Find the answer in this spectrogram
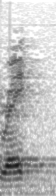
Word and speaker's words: Ray: Am I pronouncing your last name correct? Ray? Yes, sir. Okay. Hey, your first one in a long time. Okay. Well, I knew some people named Ray. So, I knew that's how they pronounced it.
